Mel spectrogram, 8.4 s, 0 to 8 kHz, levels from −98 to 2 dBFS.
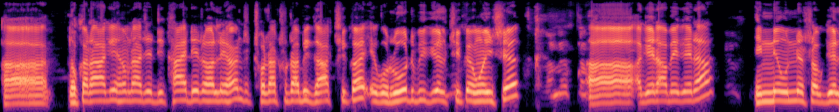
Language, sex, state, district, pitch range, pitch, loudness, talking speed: Maithili, male, Bihar, Samastipur, 200-220 Hz, 205 Hz, -15 LUFS, 185 wpm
